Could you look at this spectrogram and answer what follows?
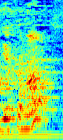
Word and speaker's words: jicama: It's jicama, jicama. Proper, I'm not Mexican, but that's how you say it, jicama.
